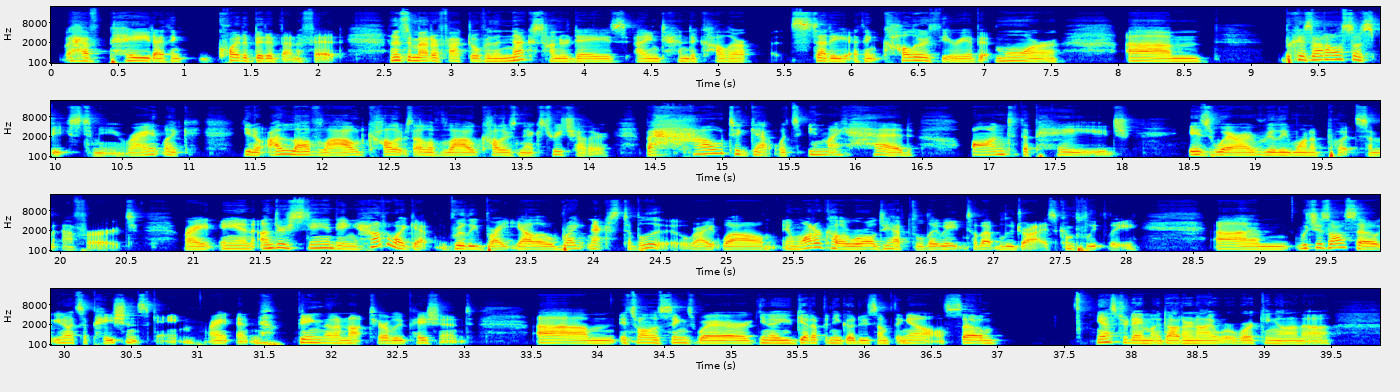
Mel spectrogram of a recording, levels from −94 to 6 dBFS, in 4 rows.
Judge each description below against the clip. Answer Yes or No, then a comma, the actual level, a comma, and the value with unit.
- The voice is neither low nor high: Yes, medium, 160 Hz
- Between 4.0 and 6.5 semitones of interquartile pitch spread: No, average, 3.0 semitones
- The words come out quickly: Yes, fast, 225 wpm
